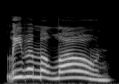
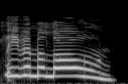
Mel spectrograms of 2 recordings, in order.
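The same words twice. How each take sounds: First: Put-on raised boy's protesting yell. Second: High, loud protesting yell. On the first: Jack defending the octopus from the captain, yelling. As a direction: yell it firmly, less high than a girl's shriek. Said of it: "yelled Jack". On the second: Annie defending the octopus from sailors, high yell. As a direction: yell it high in a young girl's voice. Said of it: "yelled Annie". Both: A narrator's reading.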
